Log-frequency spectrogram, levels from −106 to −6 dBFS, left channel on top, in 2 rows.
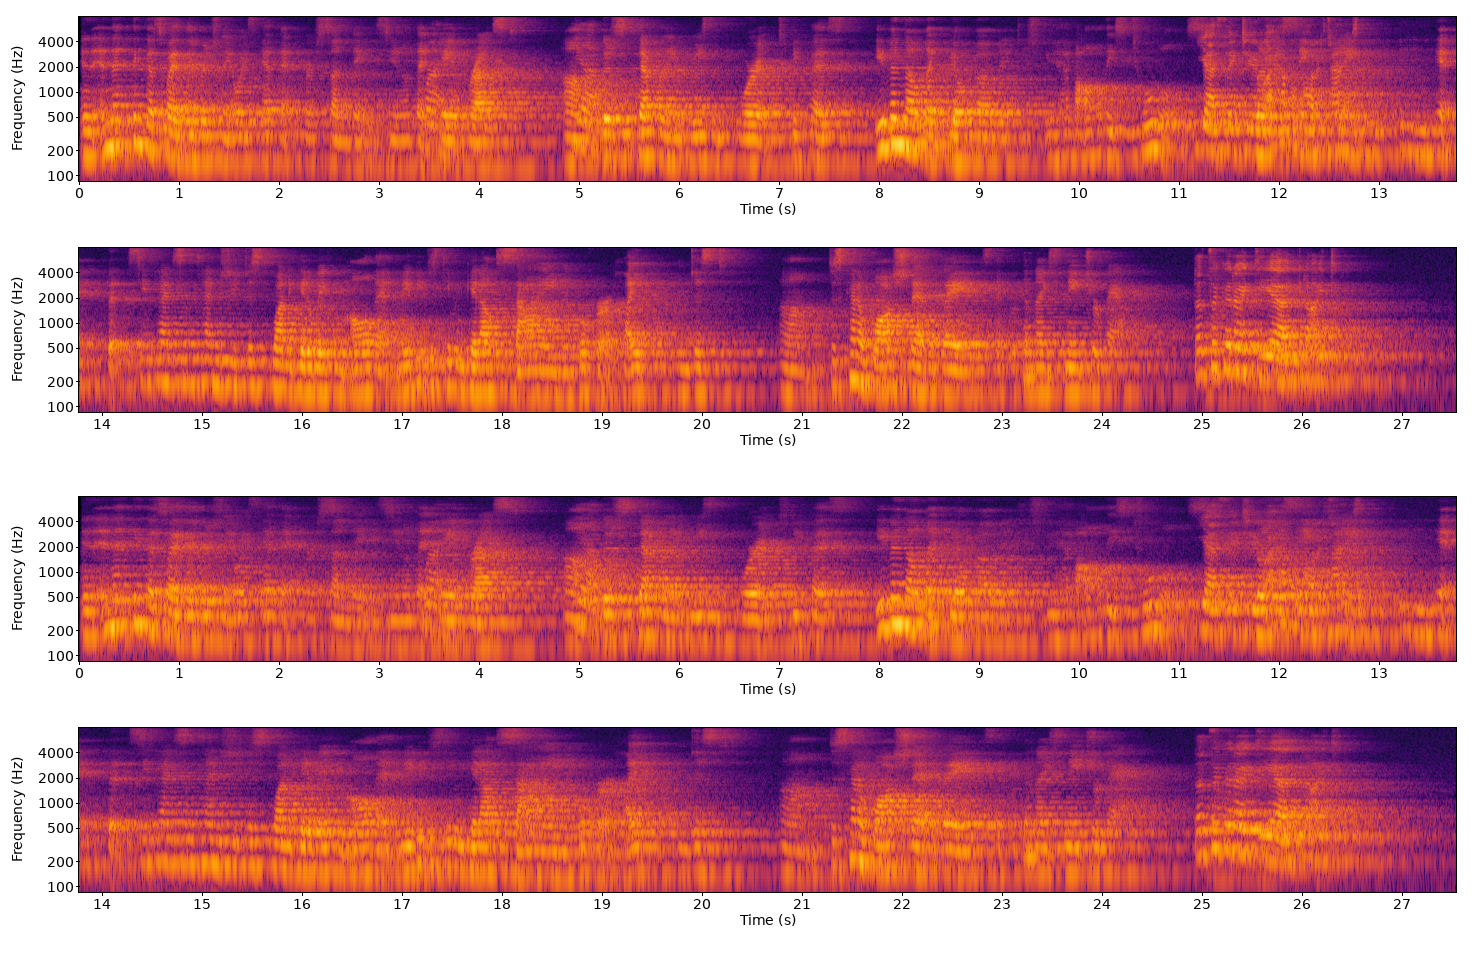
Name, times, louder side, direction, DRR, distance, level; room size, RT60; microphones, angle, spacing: voice 1, 0.0-4.2 4.8-6.9 7.3-7.6 7.9-11.2 11.8-12.9 13.5-13.7 14.0-19.4 19.7-20.1 20.8-24.3 25.0-25.2, left 2 dB, 60° left, -1 dB, 1.3 m, -29 dB
voice 2, 4.9-5.2 11.2-12.8 13.2-13.6 23.2-23.3 24.9-26.3, left 1 dB, 75° left, 0 dB, 2.2 m, -29 dB
26.5 x 9.2 x 5.2 m, 2.6 s
head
